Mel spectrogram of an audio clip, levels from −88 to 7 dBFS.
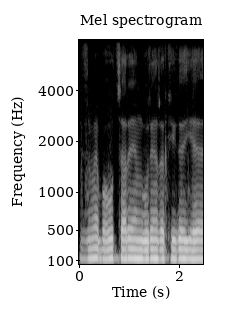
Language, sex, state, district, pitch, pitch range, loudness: Hindi, male, Jharkhand, Deoghar, 125 Hz, 120-125 Hz, -13 LUFS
